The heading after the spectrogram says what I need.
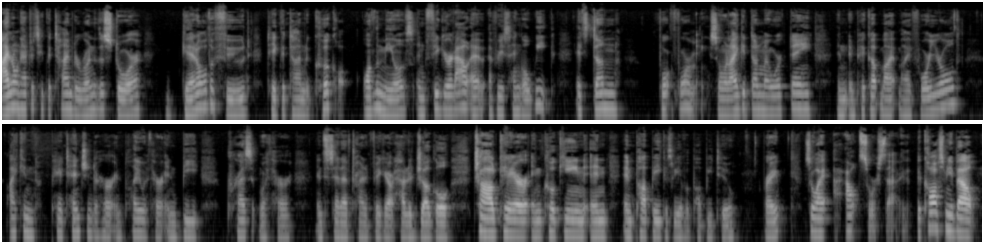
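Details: Adult woman with a stutter since birth, speech therapy throughout childhood, still stuttering day to day and getting stuck on words; audible repetitions: stuttering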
